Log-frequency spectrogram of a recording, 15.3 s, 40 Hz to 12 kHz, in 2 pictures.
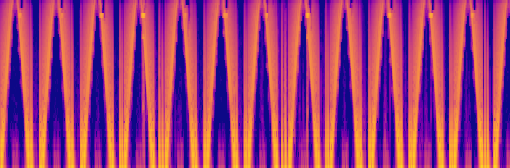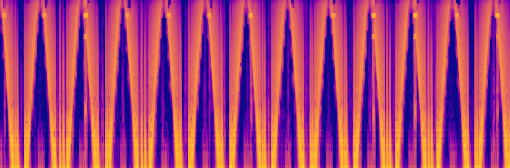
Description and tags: Cheap Sci-Fi-like cartoon sound effect. Recreated on a Roland System100 vintage modular synth.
